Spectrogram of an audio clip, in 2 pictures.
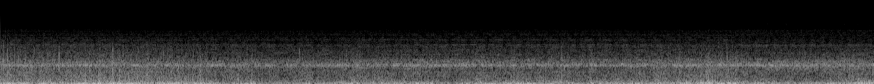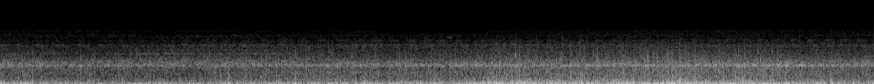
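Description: A vehicle's engine whines steadily.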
